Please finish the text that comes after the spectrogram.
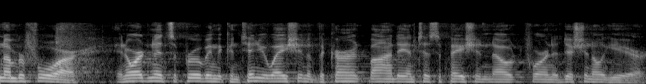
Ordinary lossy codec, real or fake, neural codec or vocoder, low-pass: MP3, 64 kbps; real; none; 7.2 kHz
